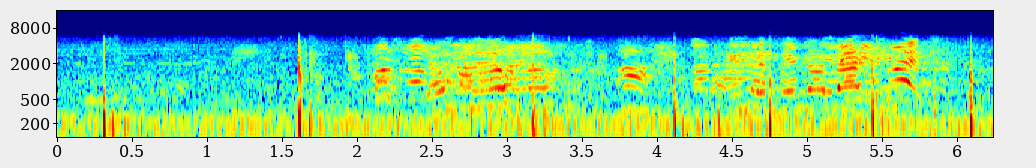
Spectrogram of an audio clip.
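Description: A basketball bouncing on a gym floor, about six sharp bounces at uneven intervals, over a steady low hum. Voices of players and spectators come in from about two seconds in.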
